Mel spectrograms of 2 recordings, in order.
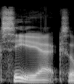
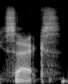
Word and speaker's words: CeX: Like CEX, or I should say it correctly, sex. – Yes. – Yes, that is how you say it.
